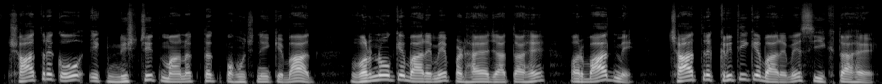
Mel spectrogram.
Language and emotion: Hindi, neutral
